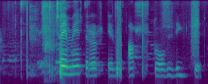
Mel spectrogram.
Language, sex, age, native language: Icelandic, male, 9, Icelandic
